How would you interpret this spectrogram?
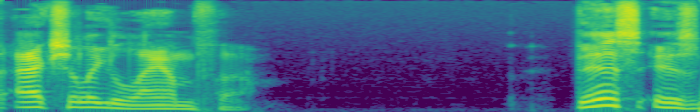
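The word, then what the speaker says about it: Λάμδα: different parts of the country but it's actually Lampa this is not moo this is me same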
